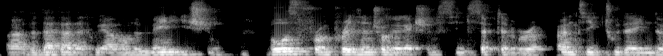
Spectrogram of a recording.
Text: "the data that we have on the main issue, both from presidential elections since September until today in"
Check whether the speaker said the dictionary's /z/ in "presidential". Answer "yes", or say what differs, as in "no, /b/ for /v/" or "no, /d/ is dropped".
yes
